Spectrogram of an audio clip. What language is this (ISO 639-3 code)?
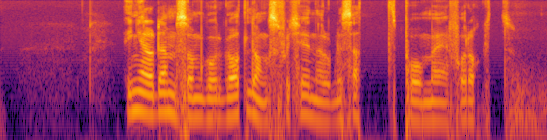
nor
